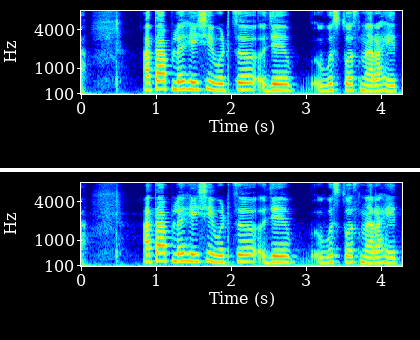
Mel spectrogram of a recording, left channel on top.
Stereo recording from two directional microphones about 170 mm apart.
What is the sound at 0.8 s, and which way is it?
A woman's voice, 30° left (ahead or behind).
